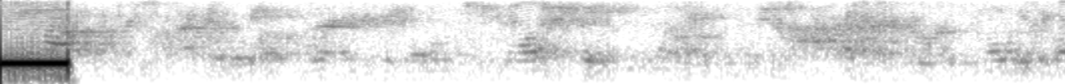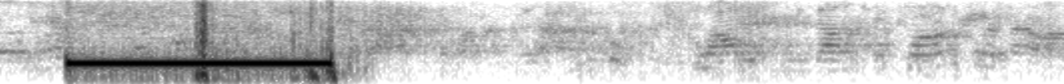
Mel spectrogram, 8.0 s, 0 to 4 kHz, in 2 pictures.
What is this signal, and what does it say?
Ringback tone (Europe, 425 Hz), with speech.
